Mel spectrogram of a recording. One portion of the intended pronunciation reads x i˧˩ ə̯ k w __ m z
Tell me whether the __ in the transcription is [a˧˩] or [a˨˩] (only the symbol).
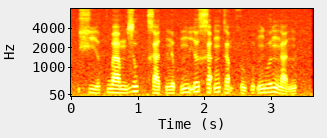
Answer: a˨˩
